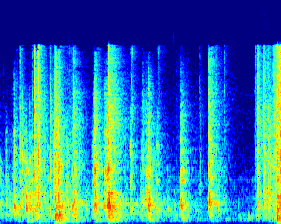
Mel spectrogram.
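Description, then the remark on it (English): A locked office door being pried open with a crowbar: a loud run of sharp cracks, knocks and creaking wood-and-metal strain at an irregular rhythm, with no one talking. “When we got the door open, we were pretty surprised.”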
